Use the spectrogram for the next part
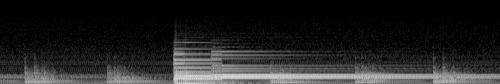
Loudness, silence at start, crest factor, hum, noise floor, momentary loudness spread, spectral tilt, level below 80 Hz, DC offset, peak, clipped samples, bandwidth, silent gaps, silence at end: -16 LUFS; 0 s; 16 dB; 50 Hz at -35 dBFS; -36 dBFS; 18 LU; -9.5 dB/octave; -30 dBFS; under 0.1%; -2 dBFS; under 0.1%; 9 kHz; none; 0 s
